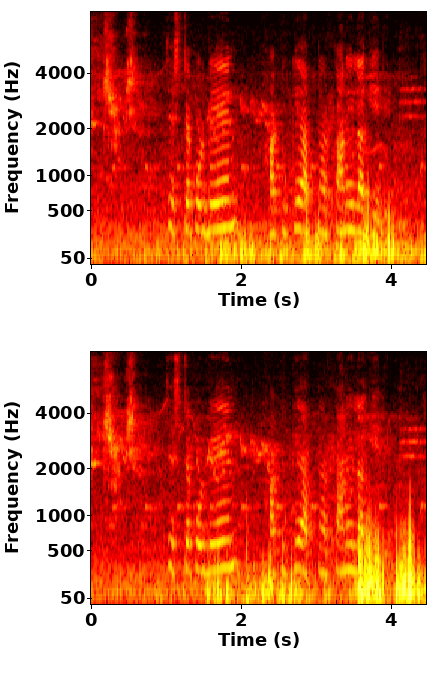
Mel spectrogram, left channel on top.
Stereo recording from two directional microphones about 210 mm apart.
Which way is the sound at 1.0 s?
10° right (ahead or behind).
